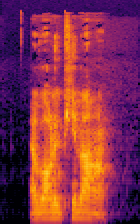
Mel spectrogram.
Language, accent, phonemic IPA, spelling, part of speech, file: French, France, /a.vwaʁ lə pje ma.ʁɛ̃/, avoir le pied marin, verb, LL-Q150 (fra)-avoir le pied marin.wav
- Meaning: to have sea legs; to be a good sailor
